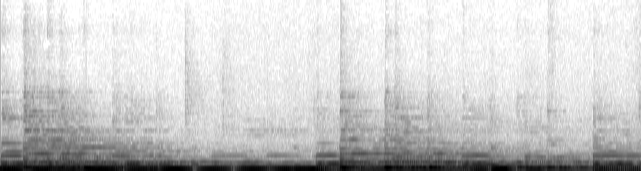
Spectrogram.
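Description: Electric archtop guitar played through an amplifier: chords and single notes struck every second or two and left to ring over a held low note.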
